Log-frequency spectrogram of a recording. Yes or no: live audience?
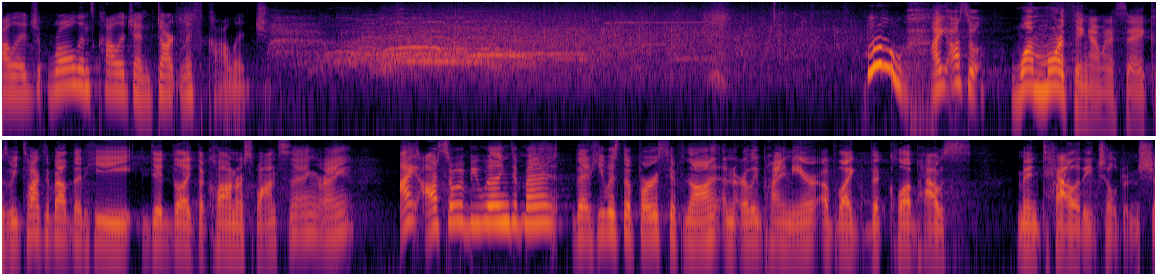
yes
